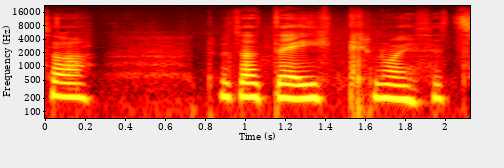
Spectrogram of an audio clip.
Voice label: "deic", Welsh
